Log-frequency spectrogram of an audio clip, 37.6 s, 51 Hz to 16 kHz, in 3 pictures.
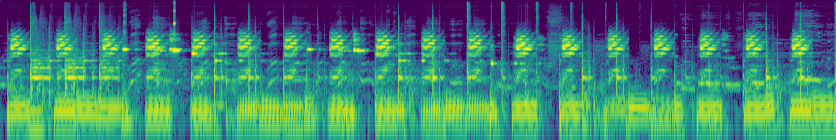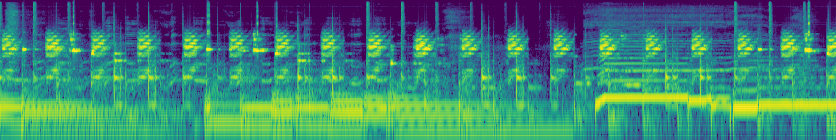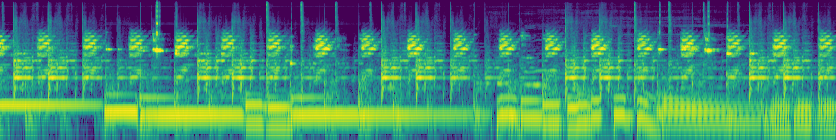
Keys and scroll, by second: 16.5 Return, 16.5 typing.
